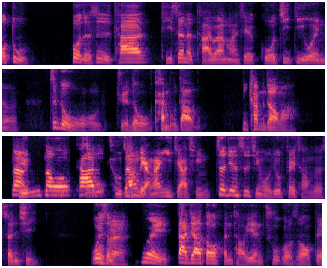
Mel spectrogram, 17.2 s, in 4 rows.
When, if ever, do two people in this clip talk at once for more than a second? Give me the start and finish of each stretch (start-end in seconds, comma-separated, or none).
8.8-10.6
